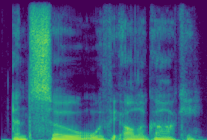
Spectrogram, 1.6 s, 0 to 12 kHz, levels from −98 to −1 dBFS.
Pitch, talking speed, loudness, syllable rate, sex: 95 Hz, 195 wpm, -20 LUFS, 5.8 syllables/s, male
